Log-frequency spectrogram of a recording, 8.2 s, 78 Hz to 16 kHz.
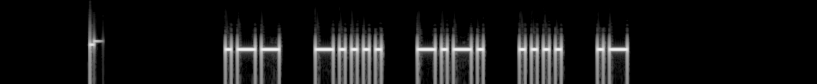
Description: Morse code, heard as a keyed tone, about 20 wpm, spaced as for 15 wpm, 700 Hz. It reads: W6CHA
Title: 186 Lesson 30g - Letter b - Call Signs 20wpm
